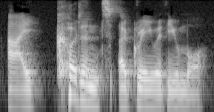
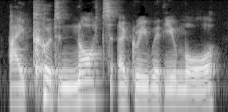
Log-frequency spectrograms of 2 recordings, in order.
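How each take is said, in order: First: Could and not are shortened into couldn't. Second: Could and not are said as two full words. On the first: The speaker calls it right. "Instead, say" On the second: The speaker calls it wrong. "never say"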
